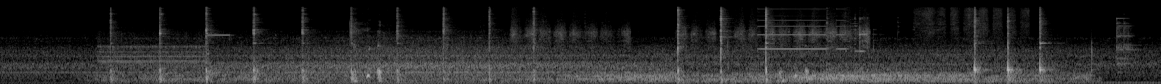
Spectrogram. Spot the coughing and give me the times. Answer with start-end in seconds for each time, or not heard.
3.5-3.9, 7.8-8.3.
